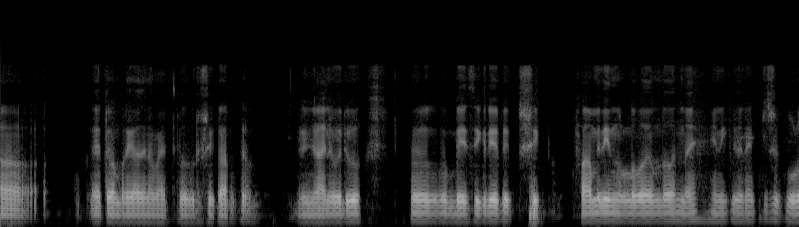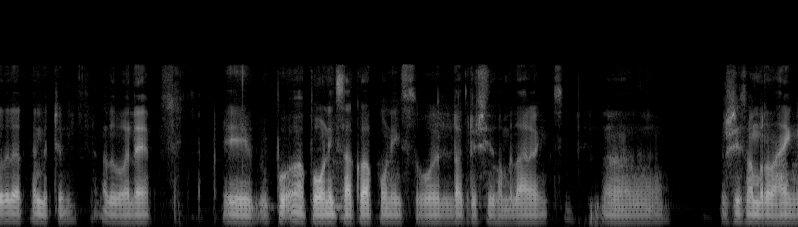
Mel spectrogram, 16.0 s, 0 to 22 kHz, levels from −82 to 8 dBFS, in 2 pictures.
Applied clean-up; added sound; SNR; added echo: none; Fart; 18 dB; none.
